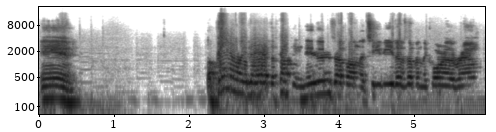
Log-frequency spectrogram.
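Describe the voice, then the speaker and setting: A man's voice: a little high, a little fast, over music, rough recording. A man in his early forties in casual, profane podcast chat, rambling loosely with lots of slang. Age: early 40s. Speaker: podcast co-host.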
